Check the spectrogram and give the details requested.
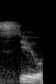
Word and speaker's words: Tsu: that that I'm on called uh TSU it's some people call it sue however you want to pronounce it it's a really awesome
